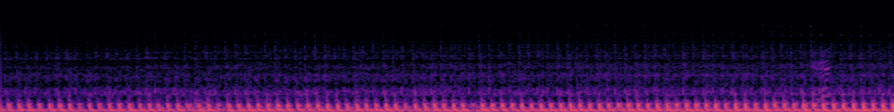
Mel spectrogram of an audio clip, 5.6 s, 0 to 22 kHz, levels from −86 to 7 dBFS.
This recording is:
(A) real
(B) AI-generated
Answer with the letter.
B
